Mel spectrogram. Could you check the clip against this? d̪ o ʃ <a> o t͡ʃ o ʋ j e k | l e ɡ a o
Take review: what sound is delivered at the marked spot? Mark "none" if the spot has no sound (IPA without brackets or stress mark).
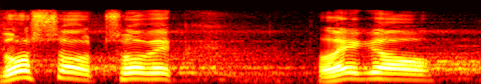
a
